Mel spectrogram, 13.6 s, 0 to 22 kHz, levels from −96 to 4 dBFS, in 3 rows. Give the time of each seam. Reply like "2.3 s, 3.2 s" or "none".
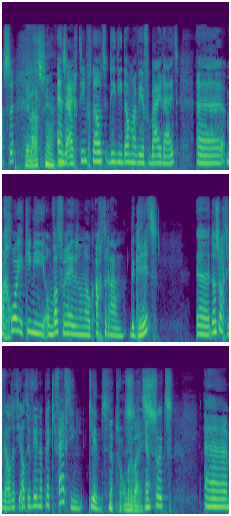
none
